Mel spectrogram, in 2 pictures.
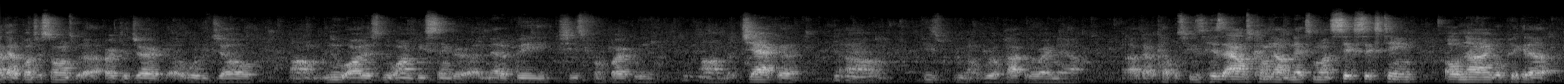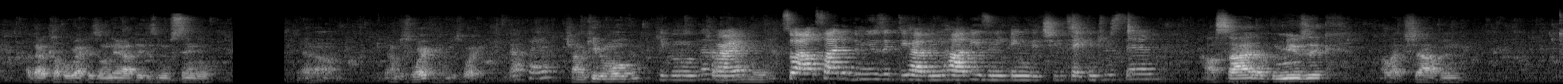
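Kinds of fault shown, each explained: Rebuffering stall: playback ran out of downloaded audio at 17.97 s, sat silent for 0.52 s, then resumed exactly where it stopped, losing nothing.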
